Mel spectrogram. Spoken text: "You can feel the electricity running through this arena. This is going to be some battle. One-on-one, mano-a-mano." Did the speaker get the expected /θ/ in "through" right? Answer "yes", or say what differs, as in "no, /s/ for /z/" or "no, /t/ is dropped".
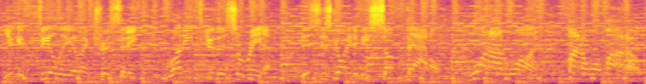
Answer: yes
